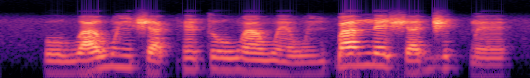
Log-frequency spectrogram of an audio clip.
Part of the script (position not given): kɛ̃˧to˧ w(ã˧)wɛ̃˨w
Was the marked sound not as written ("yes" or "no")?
no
